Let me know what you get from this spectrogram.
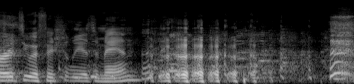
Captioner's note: laughter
